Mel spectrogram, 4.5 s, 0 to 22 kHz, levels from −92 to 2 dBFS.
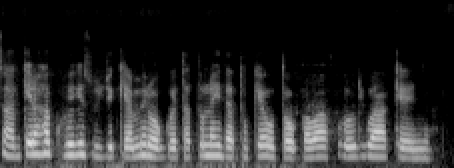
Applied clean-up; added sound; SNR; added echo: neural mask model DeepFilterNet 3.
